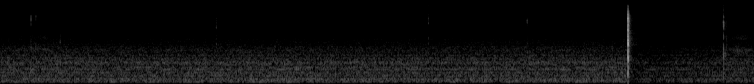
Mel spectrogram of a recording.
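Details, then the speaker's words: Omnipod tubeless insulin pump on demonstration (no patient), start pressed: one sharp click as needle fires cannula in at 45° in 1/1200 s, needle retracts into pump, then fainter click; cannula insertion before basal delivery. "that click that you heard the little canula came out at 1/ 1200s of a second it uh with a needle and then the needle is is absorbed back into the pump"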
